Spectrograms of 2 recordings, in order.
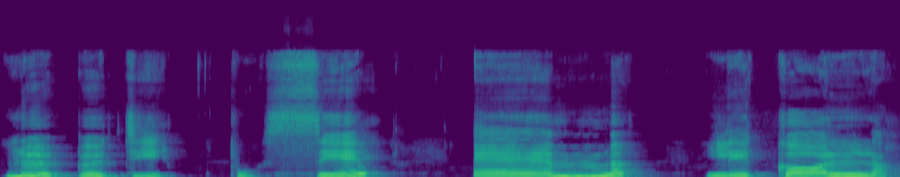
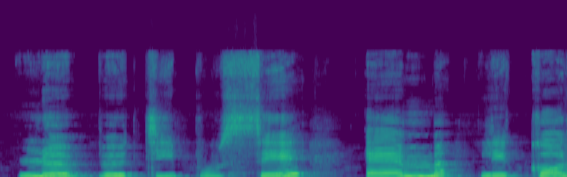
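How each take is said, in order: First: Drawn-out teacher read-aloud; slow model reading. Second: Said in the usual way. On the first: Shown as a demonstration. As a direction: read it out slowly, word by word. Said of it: "lecture lente modèle". (lecture lente, mot par mot) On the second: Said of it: "lecture normale".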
